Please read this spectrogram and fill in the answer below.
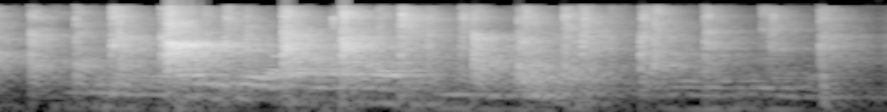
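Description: A small group clapping, the claps heard one by one, with excited shouting and cheering that is loudest about a second in.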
